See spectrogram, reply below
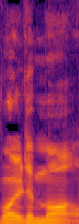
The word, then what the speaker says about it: Voldemort: Also Harry kriegt ja sogar jetzt schon die Info, dass dass Voldemort Laut J.K. Rowling wird das übrigens Voldemort ausgesprochen.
